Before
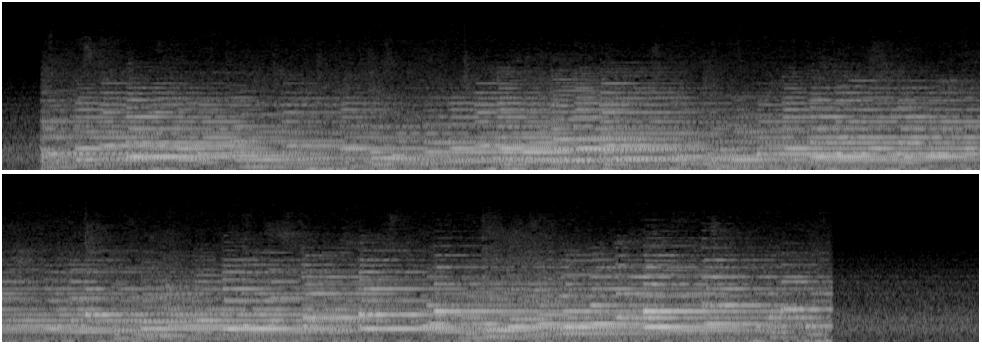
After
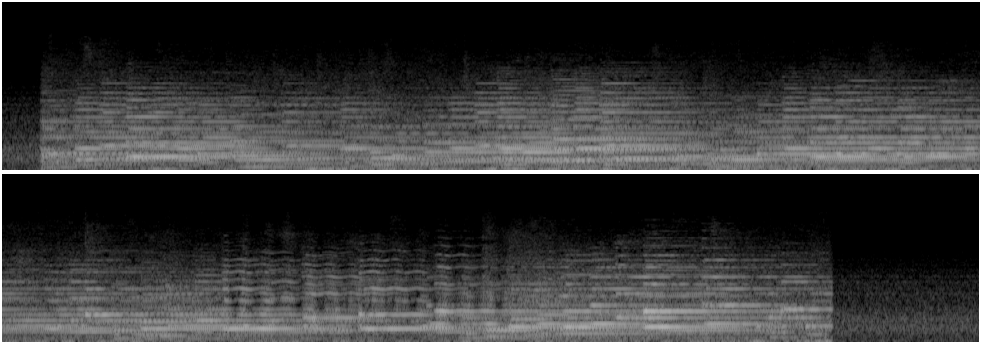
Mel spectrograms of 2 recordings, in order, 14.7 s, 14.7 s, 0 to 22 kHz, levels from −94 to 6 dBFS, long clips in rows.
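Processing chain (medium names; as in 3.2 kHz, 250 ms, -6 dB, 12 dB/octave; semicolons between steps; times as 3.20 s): 9.03–11.15 s: rotary cabinet horn 6 Hz; trim -5 dB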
